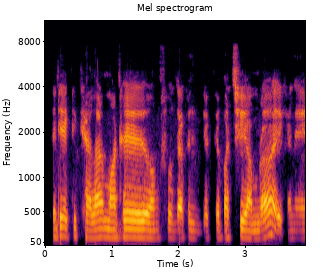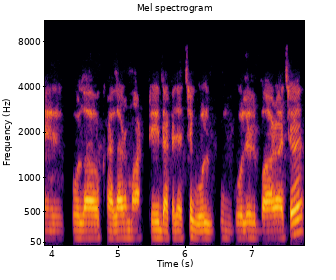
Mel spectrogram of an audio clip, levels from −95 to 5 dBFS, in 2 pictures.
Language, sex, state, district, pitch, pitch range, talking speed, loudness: Bengali, male, West Bengal, Jhargram, 110 Hz, 110-115 Hz, 155 wpm, -15 LUFS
